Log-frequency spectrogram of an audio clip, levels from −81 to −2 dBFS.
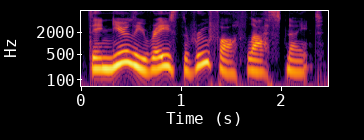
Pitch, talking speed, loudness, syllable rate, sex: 205 Hz, 195 wpm, -14 LUFS, 4.4 syllables/s, female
